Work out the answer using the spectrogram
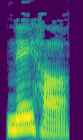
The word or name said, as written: neha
